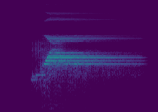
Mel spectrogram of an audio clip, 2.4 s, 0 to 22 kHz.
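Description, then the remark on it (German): A single bright, ringing alarm tone from an alarm clock at 6:30 in the morning rises quickly, then holds steady for nearly two seconds before cutting off. It is clear, with no voices. “Es ist 6.30 Uhr morgens. Der Wecker klingelt.”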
